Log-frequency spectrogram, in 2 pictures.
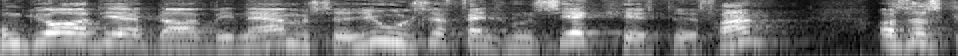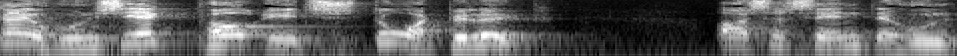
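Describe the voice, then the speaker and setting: This man speaks at a fairly slow pace in a raised, projected voice, pitched high with very wide swings. His tone is bright and sharp, and the recording is very clean with a silent background. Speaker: pastor. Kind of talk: sermon.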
